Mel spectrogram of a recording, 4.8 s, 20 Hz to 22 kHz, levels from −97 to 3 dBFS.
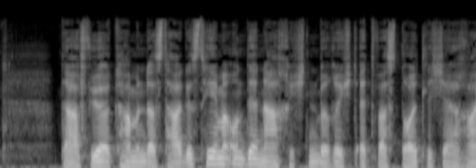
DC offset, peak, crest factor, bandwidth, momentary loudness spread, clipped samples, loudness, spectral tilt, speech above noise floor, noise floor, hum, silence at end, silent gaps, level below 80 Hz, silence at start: under 0.1%; -10 dBFS; 16 dB; 13.5 kHz; 8 LU; under 0.1%; -26 LUFS; -5.5 dB/octave; 21 dB; -47 dBFS; none; 0 s; none; -50 dBFS; 0 s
